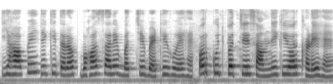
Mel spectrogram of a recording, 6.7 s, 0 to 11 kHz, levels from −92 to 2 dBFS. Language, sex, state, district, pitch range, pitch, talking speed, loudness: Hindi, female, Bihar, Madhepura, 245-295 Hz, 275 Hz, 170 wpm, -23 LUFS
